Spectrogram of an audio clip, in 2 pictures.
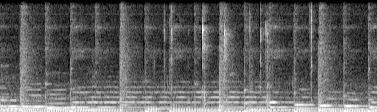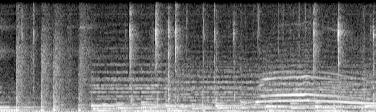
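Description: A cat meows in the Trials of Mana remake, heard as a few short game meows over busy background music and some keyboard clicks.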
